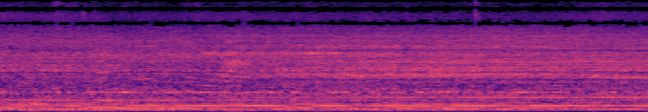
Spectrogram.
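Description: Doom metal band playing live: loud, long held chords from distorted guitars and bass ring on steadily.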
